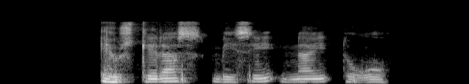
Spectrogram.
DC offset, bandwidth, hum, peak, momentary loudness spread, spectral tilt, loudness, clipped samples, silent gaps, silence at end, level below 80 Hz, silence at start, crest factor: under 0.1%; 8 kHz; none; 0 dBFS; 11 LU; -5 dB/octave; -17 LUFS; under 0.1%; 3.33-3.42 s; 0.85 s; -52 dBFS; 1 s; 18 dB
